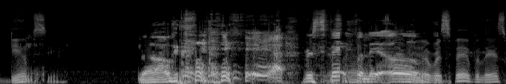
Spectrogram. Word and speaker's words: Dempsey: Okay, I'm gonna spell it out, y'all. DEMP. Demp. SEY. Yeah, it's got to be Dempsey. Okay, here we go.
